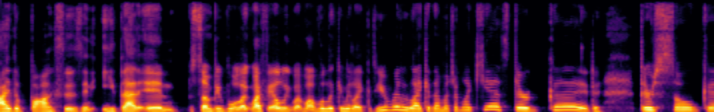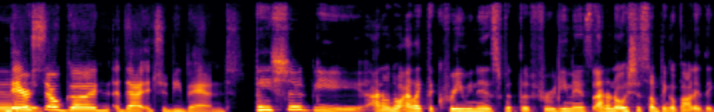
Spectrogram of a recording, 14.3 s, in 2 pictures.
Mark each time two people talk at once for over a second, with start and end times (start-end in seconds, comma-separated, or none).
none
